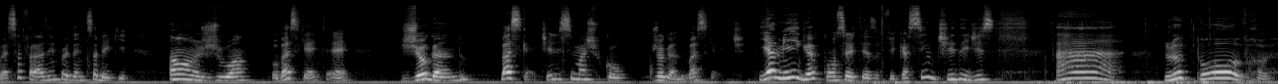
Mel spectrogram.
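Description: A woman teaching French, explaining a dialogue line by line and repeating each phrase slowly and carefully. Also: medium pitch, a little mellow, slightly rough.

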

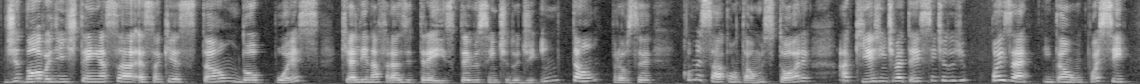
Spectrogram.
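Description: A Brazilian woman teaching Spanish in an online lesson, explaining patiently and repeating words slowly so learners can practise. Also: sits high, lively intonation. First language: Portuguese.

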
